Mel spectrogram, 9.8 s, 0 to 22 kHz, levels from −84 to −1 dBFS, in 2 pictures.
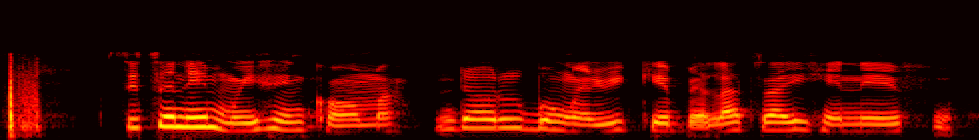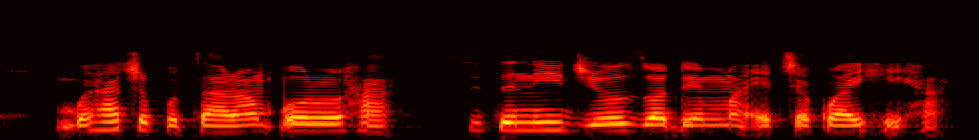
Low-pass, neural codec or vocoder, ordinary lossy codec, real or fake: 5.4 kHz; none; none; real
